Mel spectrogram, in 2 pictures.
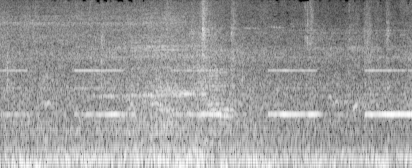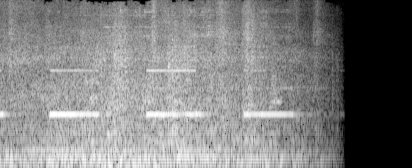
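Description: Electronic beeps, one about every second, each about half a second long, over a steady low rumble. It all cuts off suddenly near the end.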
